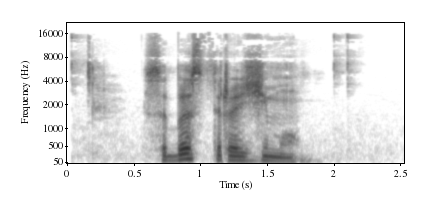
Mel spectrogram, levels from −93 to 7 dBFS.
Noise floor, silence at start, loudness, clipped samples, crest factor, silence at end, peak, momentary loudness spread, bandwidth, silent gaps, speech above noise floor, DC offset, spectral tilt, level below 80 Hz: -48 dBFS; 0.05 s; -19 LUFS; under 0.1%; 20 dB; 0.4 s; -2 dBFS; 16 LU; 16.5 kHz; none; 27 dB; under 0.1%; -2.5 dB/octave; -64 dBFS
